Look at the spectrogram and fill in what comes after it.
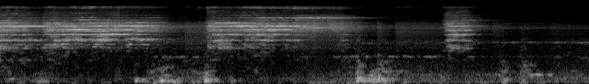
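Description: Thameslink Class 700 electric train pulling into the platform, squealing high-pitched as it slows. Two long squeals fill the first three and a half seconds, and a short one follows about four and a half seconds in.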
